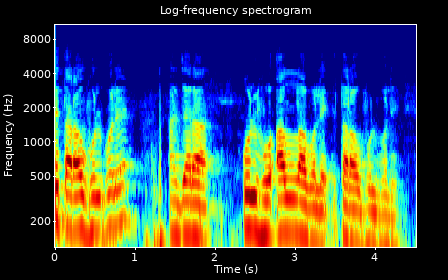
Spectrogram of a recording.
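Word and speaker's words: قل: হবে কুলহু আল্লাহু আহাদ আবার অনেকেই বলে কুলহু আল্লাহ কুল নো কুল পড়া যাবে না কুল কফ লাম পেশ কুল এটা বড় কফ কুলহু আল্লাহু আহাদ দেখেন কুল মানে বলা আর কুল অর্থ আরেকটা তাহলে আপনি যদি কুল পড়েন এই যে কুল কুল যদি পড়েন তাহলে অর্থ সরাসরি পরিবর্তন হয়ে যায় এজন্য সাবধান কোরআন তেলাওয়াত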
